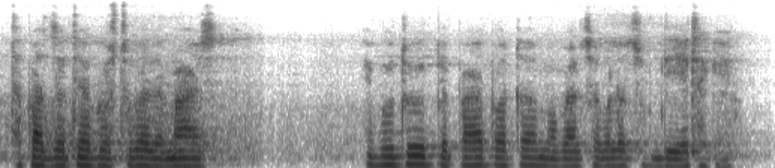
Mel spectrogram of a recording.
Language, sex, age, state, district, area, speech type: Assamese, male, 30-45, Assam, Majuli, urban, spontaneous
